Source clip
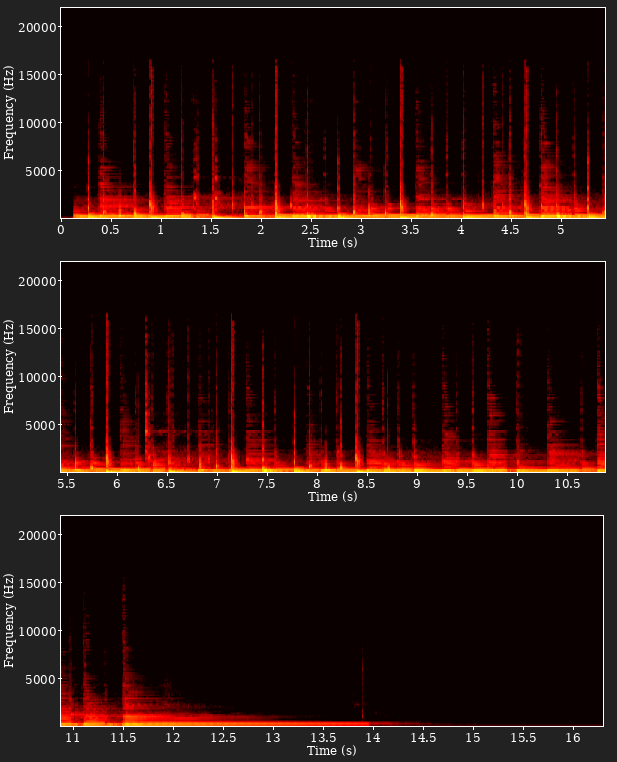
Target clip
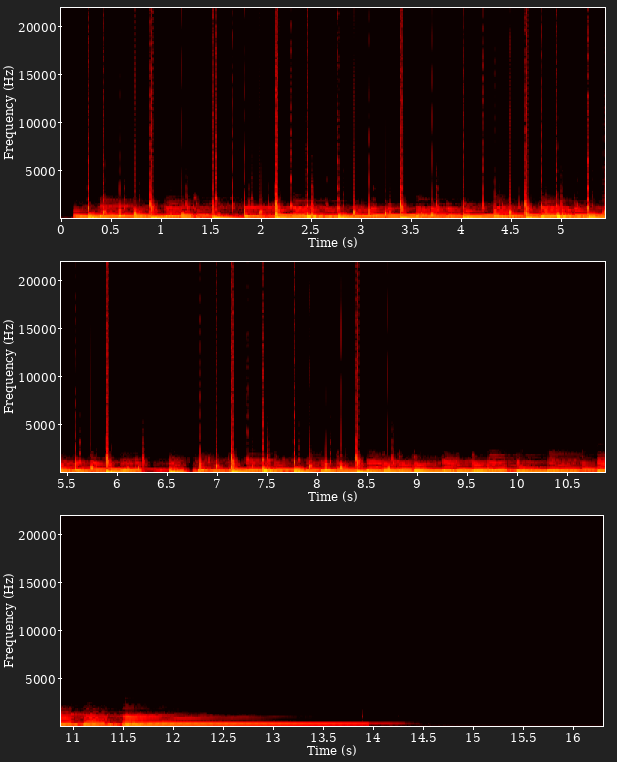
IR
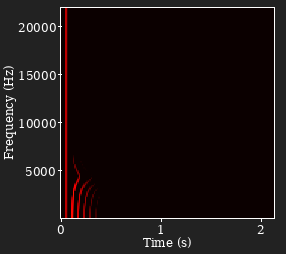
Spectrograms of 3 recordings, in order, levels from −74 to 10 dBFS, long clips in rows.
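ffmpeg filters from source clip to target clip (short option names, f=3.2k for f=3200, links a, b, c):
-filter_complex "[0:a]asplit=3[a][b][c];[a]afade=t=out:st=2.05:d=0.02[d];[b]aecho=1:1:6.9:0.78,afade=t=in:st=2.05:d=0.02,afade=t=out:st=2.46:d=0.02[e];[c]afade=t=in:st=2.46:d=0.02[f];[d][e][f]amix=inputs=3:normalize=0,asplit=3[g][h][i];[g]afade=t=out:st=6.19:d=0.02[j];[h]agate=range=-27dB:threshold=-21dB:ratio=16:detection=peak,afade=t=in:st=6.19:d=0.02,afade=t=out:st=6.75:d=0.02[k];[i]afade=t=in:st=6.75:d=0.02[l];[j][k][l]amix=inputs=3:normalize=0,acrossover=split=1200[m][n];[m]crystalizer=i=8.5:c=0[o];[n]acrusher=bits=4:mix=0:aa=0.000001[p];[o][p]amix=inputs=2:normalize=0,asplit=2[q][r];[r]adelay=360,highpass=300,lowpass=3.4k,asoftclip=type=hard:threshold=-13dB,volume=-13dB[s];[q][s]amix=inputs=2:normalize=0,volume=-5dB"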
